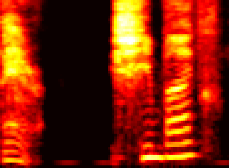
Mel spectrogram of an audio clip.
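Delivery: high-pitched, hushed half-whisper. Retelling a scene where a man points someone out: imitating a half-whisper. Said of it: "you just hear him whisper".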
